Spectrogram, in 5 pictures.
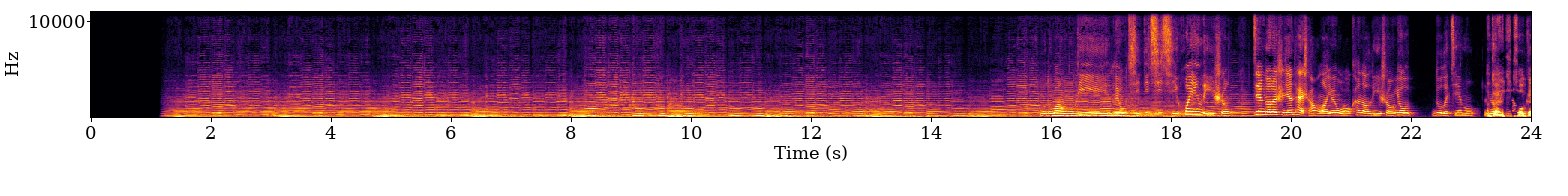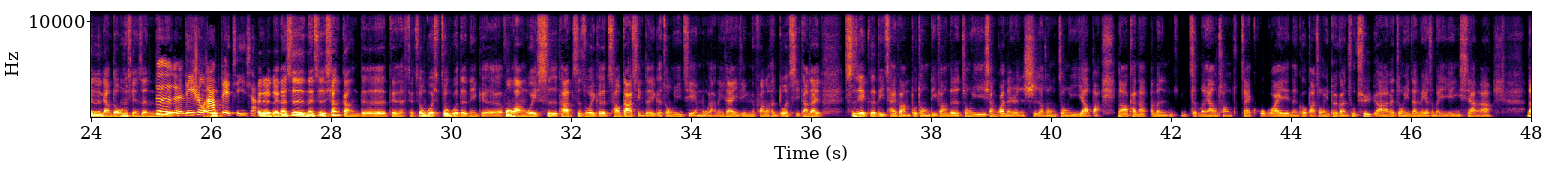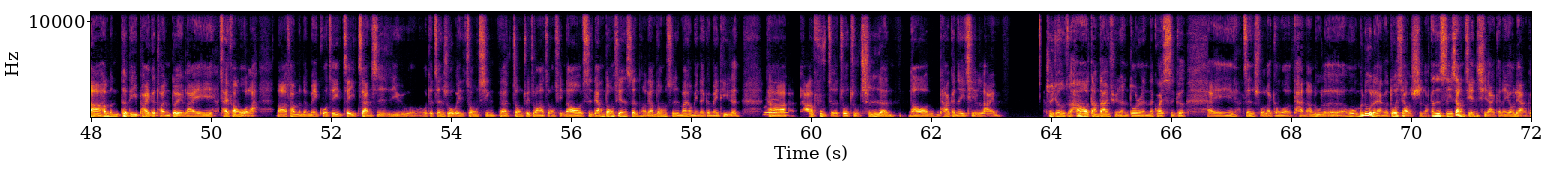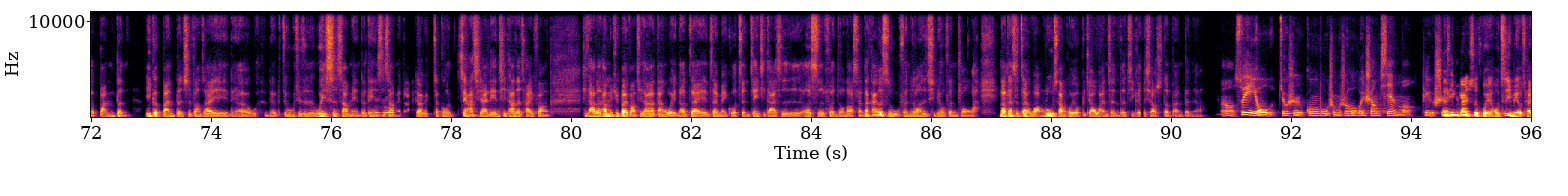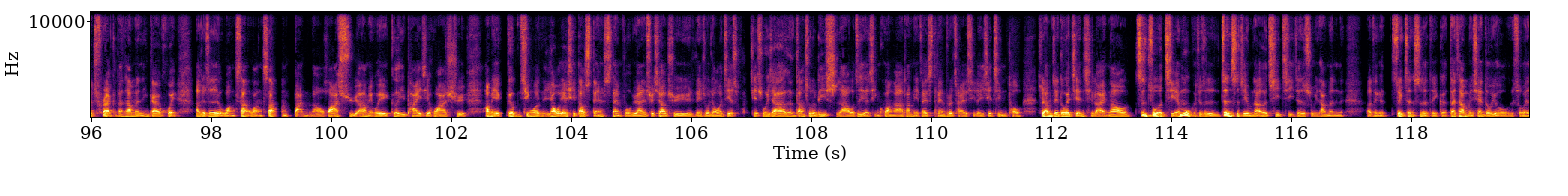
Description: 目前沒有特定的題材，也沒有特定的時間表，隨性也隨時間，藉由主持人的提問，來和大家聊一聊。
